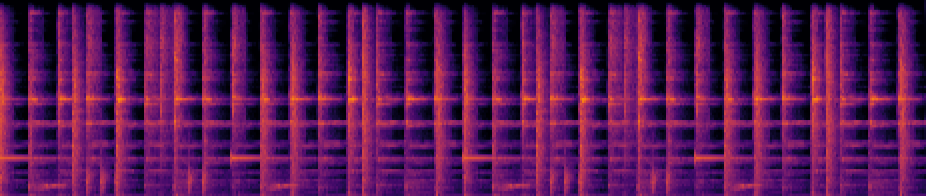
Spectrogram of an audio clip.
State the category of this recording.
Music > Other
